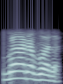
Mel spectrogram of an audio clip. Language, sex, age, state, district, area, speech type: Marathi, female, 60+, Maharashtra, Nanded, urban, conversation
